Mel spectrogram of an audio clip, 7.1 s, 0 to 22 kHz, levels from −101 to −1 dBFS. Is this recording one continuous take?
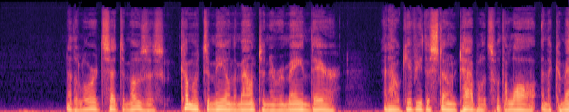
yes; 0 cuts

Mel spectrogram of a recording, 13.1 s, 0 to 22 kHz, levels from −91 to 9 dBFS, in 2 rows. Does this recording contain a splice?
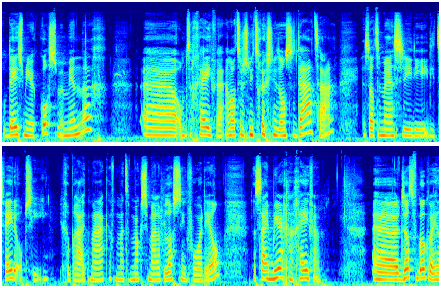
no; 0 cuts

